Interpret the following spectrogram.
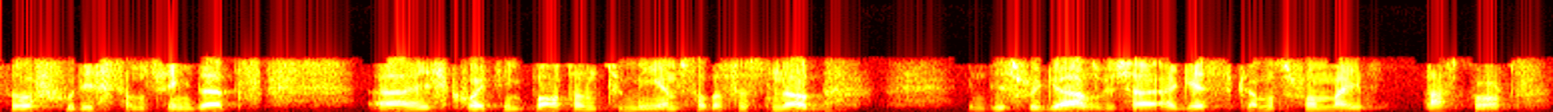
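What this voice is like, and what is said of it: French accent. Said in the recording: “as my accent may have told already, I'm coming from France”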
